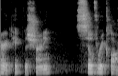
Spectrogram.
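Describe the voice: What you hear is plain reading aloud.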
